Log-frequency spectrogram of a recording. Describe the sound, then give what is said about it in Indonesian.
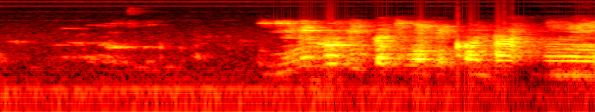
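A phone ringtone from a call being placed starts up after a second of faint low hum, then plays loud with bright, warbling tones that continue to the end. “ya udah ini telepon lagi lah”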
